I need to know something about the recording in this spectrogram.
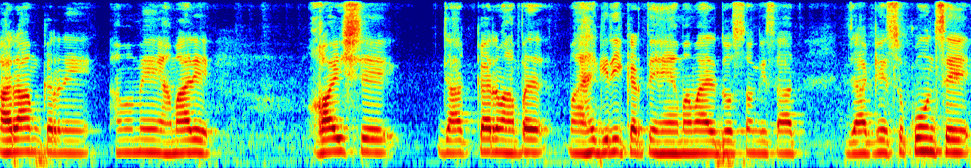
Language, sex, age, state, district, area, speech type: Urdu, male, 45-60, Telangana, Hyderabad, urban, spontaneous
